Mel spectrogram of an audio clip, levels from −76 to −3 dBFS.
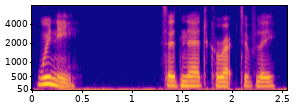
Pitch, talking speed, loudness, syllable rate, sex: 170 Hz, 95 wpm, -19 LUFS, 5.3 syllables/s, female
